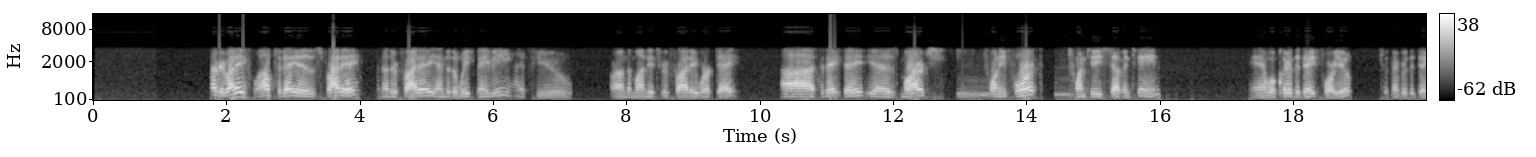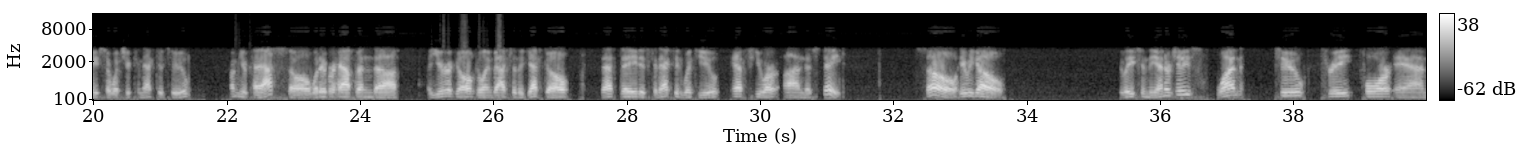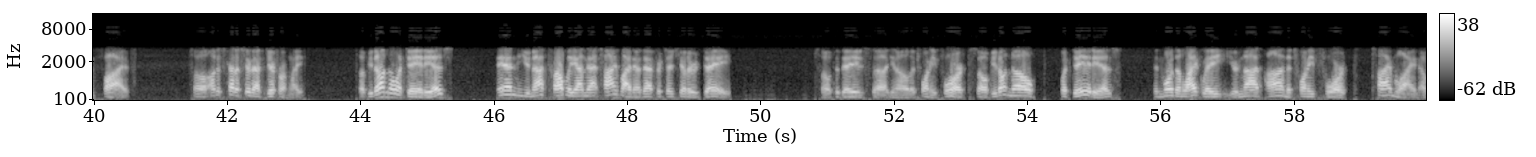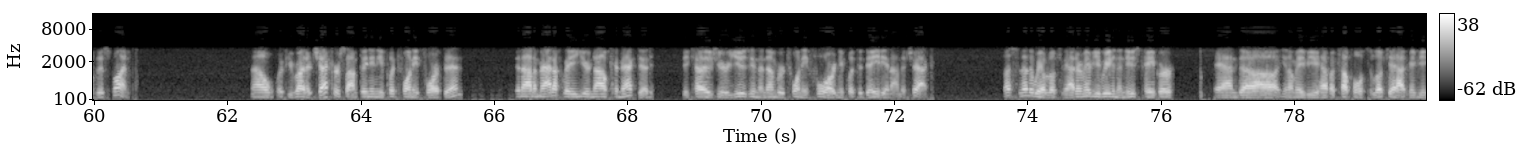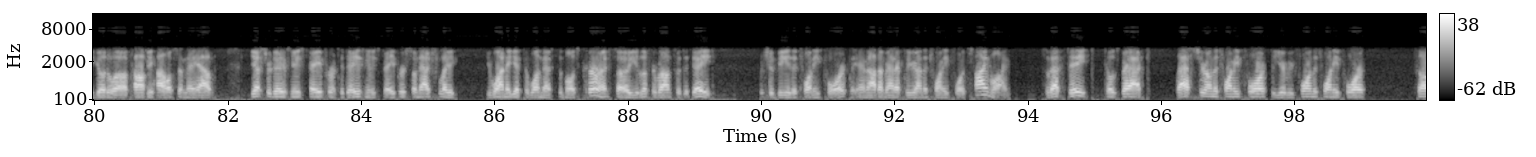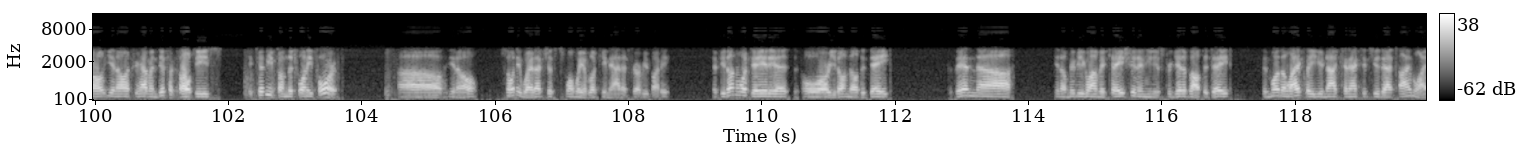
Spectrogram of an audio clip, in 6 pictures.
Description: Tune into the Creation Lightship Healing BBS Radio Show to experience this Divine Lightship and its teachings.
